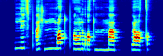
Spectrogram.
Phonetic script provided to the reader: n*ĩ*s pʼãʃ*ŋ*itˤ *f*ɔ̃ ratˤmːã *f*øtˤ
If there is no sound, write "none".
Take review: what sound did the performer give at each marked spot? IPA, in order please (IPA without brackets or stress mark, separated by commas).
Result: ĩ, mː, pʰ, pː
